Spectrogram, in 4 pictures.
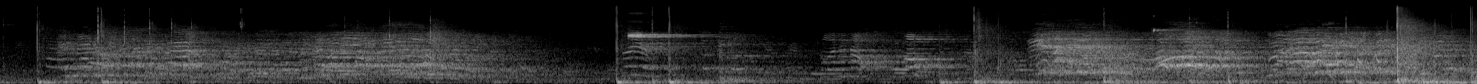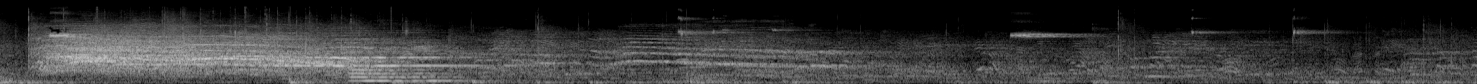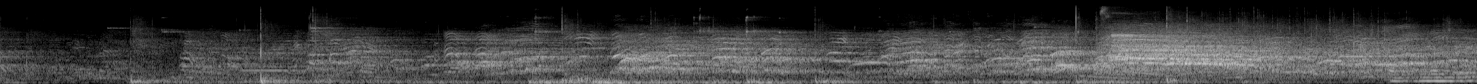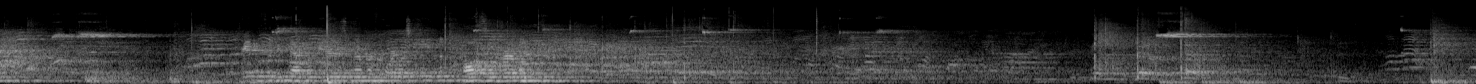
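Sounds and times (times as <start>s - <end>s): sneaker squeaks: 6.2s - 7.4s, 11.0s - 12.4s, 21.1s - 22.9s, 24.8s - 25.9s, 26.6s - 28.5s, 30.5s - 33.1s, 34.7s - 38.7s, 44.6s - 47.8s, 49.0s - 53.6s, 55.8s - 57.0s, 58.2s - 58.9s
volleyball contacts and thuds: 13.4s - 15.2s.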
